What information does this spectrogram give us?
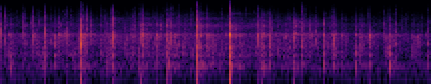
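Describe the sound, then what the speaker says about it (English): Applause from the audience at an outdoor Veterans Day ceremony in Arlington, heard as sparse, separate claps with a steady patter of scattered hand claps beneath them, moderately loud and not accompanied by talk. "So please give Sherry a round of applause."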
